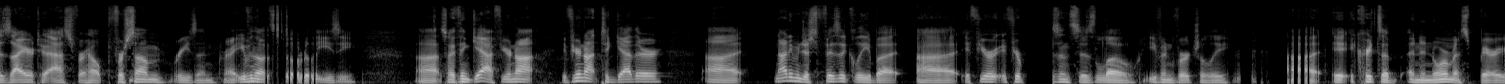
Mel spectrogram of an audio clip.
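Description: Bluetooth dropouts hit at 2.64–3.17 s, 10.26–10.54 s (after "if your if your") and 12.40–13.11 s. The sound cuts to silent holes, scattered within the first and last, likely from packets reaching the headphones too late. Unlike a stall, playback resumes further on, skipping the lost audio.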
